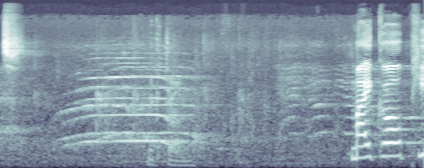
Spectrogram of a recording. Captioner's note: applause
